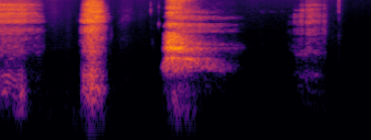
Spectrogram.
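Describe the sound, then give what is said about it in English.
A person demonstrates a double inhale: a quick, sharp intake of breath followed by a longer, deeper pull of air, framed by softer breaths. The breathing is clear, with no talking. “Yeah, that's the kind of double breath intakes where you take a breath and you might breathe in as deeply as you think.”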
